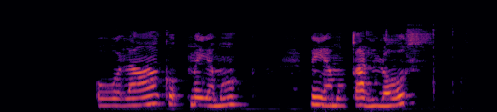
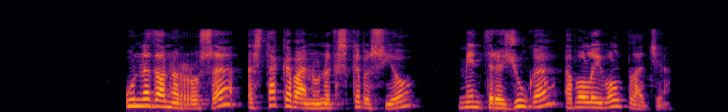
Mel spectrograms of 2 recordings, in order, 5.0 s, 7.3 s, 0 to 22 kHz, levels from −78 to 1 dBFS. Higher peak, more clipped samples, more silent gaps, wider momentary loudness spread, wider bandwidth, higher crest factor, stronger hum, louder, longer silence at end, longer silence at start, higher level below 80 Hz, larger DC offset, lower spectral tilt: second, -14 dBFS vs -2 dBFS; neither; neither; about the same, 13 LU vs 11 LU; first, 9.2 kHz vs 7.8 kHz; about the same, 20 dB vs 20 dB; neither; second, -31 LUFS vs -20 LUFS; about the same, 0.65 s vs 0.6 s; second, 0.95 s vs 1.25 s; second, -86 dBFS vs -64 dBFS; neither; second, -3 dB/octave vs -4.5 dB/octave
